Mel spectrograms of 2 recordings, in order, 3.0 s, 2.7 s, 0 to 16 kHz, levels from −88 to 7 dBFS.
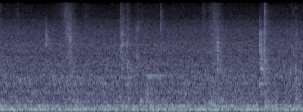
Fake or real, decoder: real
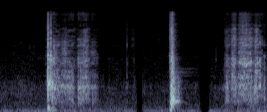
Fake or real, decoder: fake, vocoder, WaveNeXt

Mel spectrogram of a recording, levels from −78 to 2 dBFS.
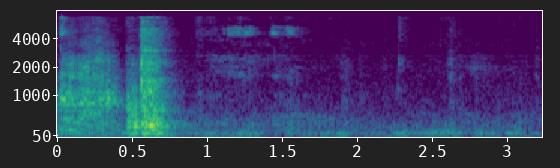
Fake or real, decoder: fake, vocoder, BigVGAN v2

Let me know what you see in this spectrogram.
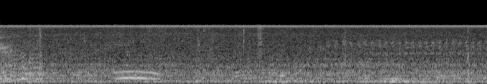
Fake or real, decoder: fake, vocoder, Vocos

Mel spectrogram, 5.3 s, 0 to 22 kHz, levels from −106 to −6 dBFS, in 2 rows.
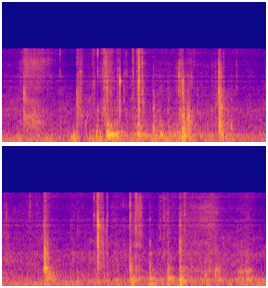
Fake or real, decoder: fake, codec, HILCodec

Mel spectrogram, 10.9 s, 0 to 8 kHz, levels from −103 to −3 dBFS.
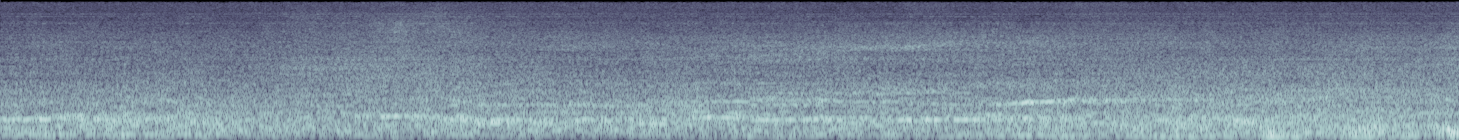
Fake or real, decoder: fake, autoencoder, DAC-VAE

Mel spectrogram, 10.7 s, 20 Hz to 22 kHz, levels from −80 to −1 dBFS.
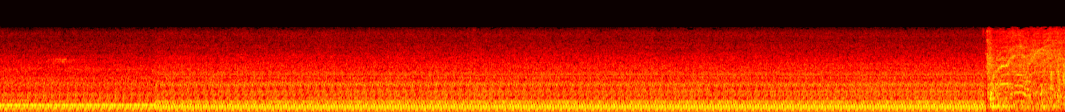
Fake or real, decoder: real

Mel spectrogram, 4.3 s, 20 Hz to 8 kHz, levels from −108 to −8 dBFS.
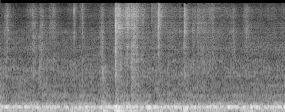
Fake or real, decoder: fake, codec, SNAC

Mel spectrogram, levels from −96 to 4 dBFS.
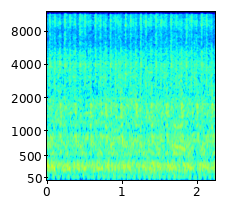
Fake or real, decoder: real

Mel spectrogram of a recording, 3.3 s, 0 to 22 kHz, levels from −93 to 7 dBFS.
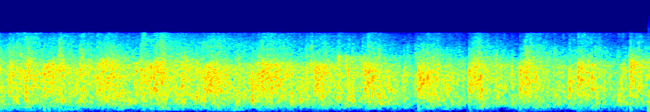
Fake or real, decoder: real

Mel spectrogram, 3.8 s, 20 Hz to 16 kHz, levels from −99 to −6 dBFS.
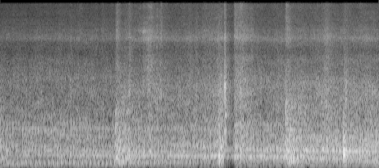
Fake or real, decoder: fake, autoencoder, DAC-VAE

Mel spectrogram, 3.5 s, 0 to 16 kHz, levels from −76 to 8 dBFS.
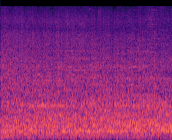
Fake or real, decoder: real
